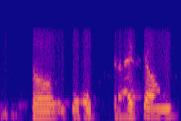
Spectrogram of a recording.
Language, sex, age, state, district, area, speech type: Urdu, male, 18-30, Delhi, North West Delhi, urban, conversation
